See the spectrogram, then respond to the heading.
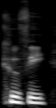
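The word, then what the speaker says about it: Cuffee: the is a coffee with koofi coming in she pronounces it coffee coffee okay uh they come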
